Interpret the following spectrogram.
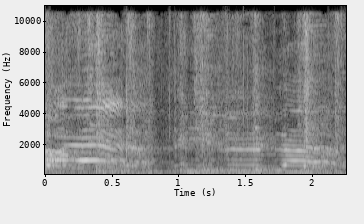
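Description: Band recording: a woman singing lead over strummed guitars, banjo and a steady bass line.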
